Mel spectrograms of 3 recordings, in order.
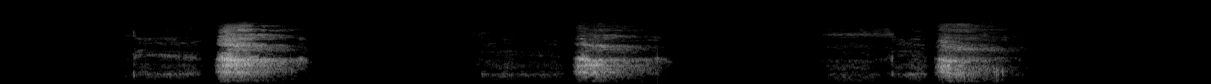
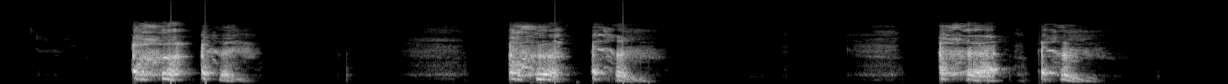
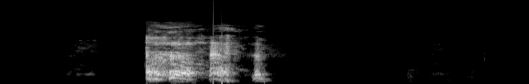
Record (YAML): exhalation_length: 12.1 s
exhalation_amplitude: 12641
exhalation_signal_mean_std_ratio: 0.3
three_cough_length: 12.3 s
three_cough_amplitude: 32768
three_cough_signal_mean_std_ratio: 0.38
cough_length: 5.3 s
cough_amplitude: 32768
cough_signal_mean_std_ratio: 0.32
survey_phase: beta (2021-08-13 to 2022-03-07)
age: 45-64
gender: Male
wearing_mask: 'No'
symptom_cough_any: true
symptom_runny_or_blocked_nose: true
smoker_status: Ex-smoker
respiratory_condition_asthma: false
respiratory_condition_other: false
recruitment_source: Test and Trace
submission_delay: 2 days
covid_test_result: Positive
covid_test_method: RT-qPCR
covid_ct_value: 28.5
covid_ct_gene: ORF1ab gene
